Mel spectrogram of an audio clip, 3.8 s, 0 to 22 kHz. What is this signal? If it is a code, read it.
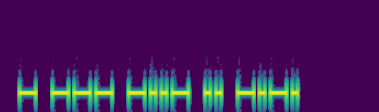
Morse code, heard as a keyed tone, about 22 wpm, 690 Hz. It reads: TOXIC
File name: 5 Letter Words - First 3 Letters Given - 22wpm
